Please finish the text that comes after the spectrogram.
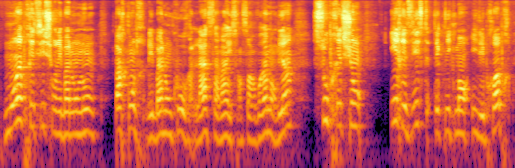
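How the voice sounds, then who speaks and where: A man's voice: sits high, moderate pace. A man hosting his own football channel, giving a chatty, enthusiastic analysis monologue and addressing viewers as friends.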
